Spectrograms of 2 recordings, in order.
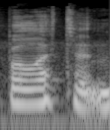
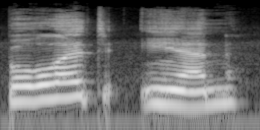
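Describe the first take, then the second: First: The two parts are run together quickly. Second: The two words are said separately, not rushed.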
